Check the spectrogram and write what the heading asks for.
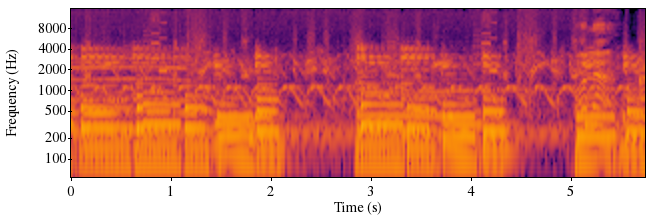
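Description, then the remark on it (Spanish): Wailing sirens rise and fall over a loud, pulsing electronic music intro, the stepped tones repeating in short bursts with brief dips between phrases. “Vamos a escuchar esta canción que empieza, eh, podemos decir, perturbadoramente con un ruido de sirenas.”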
